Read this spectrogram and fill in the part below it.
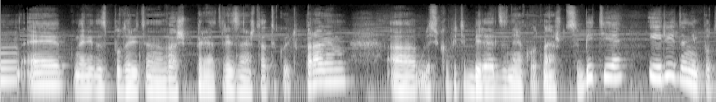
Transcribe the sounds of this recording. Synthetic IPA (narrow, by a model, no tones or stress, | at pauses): nɛnɐlid̪ɐspod̪ɛɾit̪ɛnɐvaʃi̥pɾijʲat̪ɛlizɐnɛʃt̪at̪ə̥kʊit̪ʊ̥pɾavim | d̪ɐsi̥kupit̪ɛbilɛt̪zɐnʲakoj̰o̰t̪naʃe̥t̪o̥ʊ̥sɐbit̪iɛ | ilid̪ɐnipot̪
